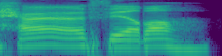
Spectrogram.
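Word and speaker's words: الْحَافِرَةِ: Firah ya, tidak firah ya, tapi firah tetap bibir kita pada posisinya ya, tidak monyong. Jadi pengucapannya fil hafirah, rah dengan fil hafirah. Berbeda dia.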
